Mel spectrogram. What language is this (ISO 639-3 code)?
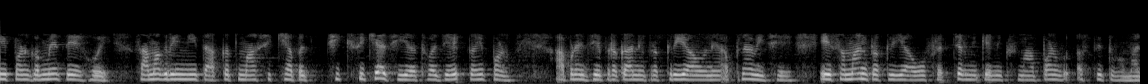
guj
